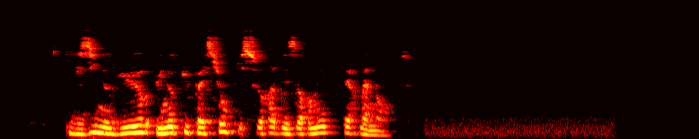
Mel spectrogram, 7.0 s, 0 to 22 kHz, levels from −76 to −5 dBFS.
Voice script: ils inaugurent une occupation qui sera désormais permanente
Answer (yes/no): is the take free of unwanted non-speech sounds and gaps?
yes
